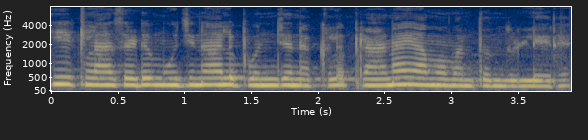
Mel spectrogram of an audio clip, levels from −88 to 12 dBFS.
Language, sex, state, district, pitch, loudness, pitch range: Tulu, female, Karnataka, Dakshina Kannada, 225 Hz, -13 LUFS, 215-235 Hz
